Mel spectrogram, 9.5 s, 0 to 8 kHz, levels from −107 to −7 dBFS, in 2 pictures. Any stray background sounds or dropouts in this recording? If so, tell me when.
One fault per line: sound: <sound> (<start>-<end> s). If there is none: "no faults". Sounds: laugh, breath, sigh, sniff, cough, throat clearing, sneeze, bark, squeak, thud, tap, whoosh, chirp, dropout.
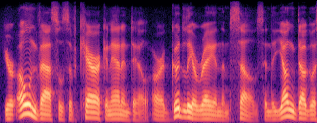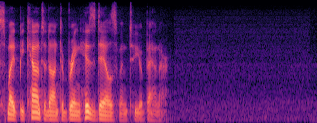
no faults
